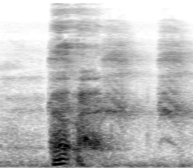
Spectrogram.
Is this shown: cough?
no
